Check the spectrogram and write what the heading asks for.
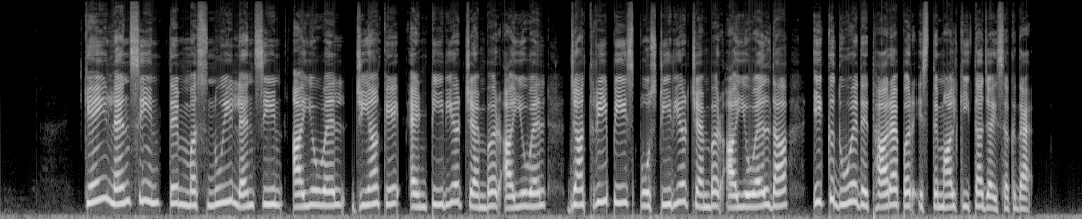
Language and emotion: Dogri, neutral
